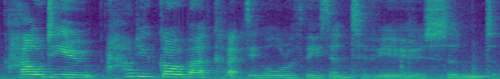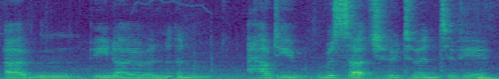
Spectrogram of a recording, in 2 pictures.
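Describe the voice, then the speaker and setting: A woman's voice: fairly low pitch, normal speed, hardly any pauses. Distant-sounding woman hosting a podcast. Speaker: podcast host. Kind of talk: conversational interviewing. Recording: distant mic with faint background noise.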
